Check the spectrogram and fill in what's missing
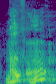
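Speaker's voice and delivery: normal talking voice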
